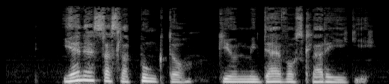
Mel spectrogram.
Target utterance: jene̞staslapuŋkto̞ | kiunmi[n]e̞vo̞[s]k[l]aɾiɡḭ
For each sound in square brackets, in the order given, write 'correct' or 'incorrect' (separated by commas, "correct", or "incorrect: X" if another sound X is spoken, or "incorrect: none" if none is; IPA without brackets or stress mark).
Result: incorrect: d, correct, correct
